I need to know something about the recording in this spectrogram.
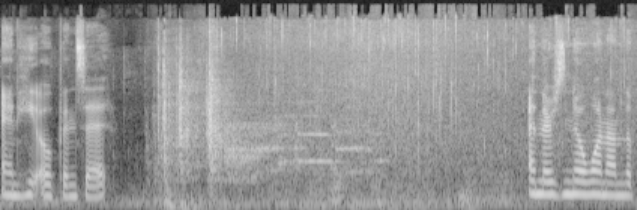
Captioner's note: door creaking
